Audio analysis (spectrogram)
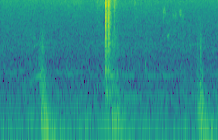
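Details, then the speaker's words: Lada Vesta windshield wipers after realigning the squeaky blade flat on the glass and spraying with water-repellent: soft thump at each end of sweep, no squeal or chatter, normal quiet operation. "ну так же из влагой все нормально работает"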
